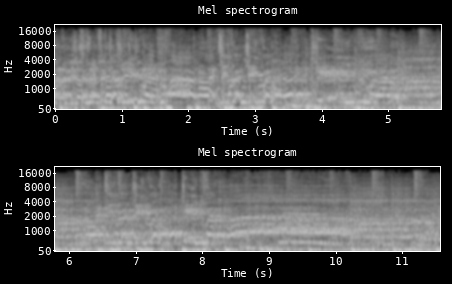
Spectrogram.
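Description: Loud shouting runs nonstop over a dense, busy backing, with several voices yelling energetically and occasional bangs throughout, in a raucous jingle from a show's first season.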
